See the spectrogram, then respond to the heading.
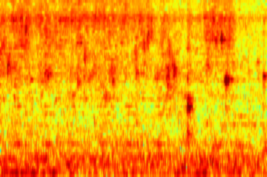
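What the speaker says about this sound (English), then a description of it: "I'm washing the rice" Rice being washed by hand in a pot of water for a Creole meal, faint sloshing and trickling with small splashes and drips, quiet and close, no talking.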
